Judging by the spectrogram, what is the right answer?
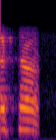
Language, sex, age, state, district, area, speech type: Sindhi, female, 18-30, Gujarat, Surat, urban, conversation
